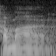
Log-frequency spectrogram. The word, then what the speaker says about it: Haman: His name is, we usually pronounce it Haman. Haman? It's Haman, something like that. If you got to have that little Middle Eastern flair, it's Haman, right?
